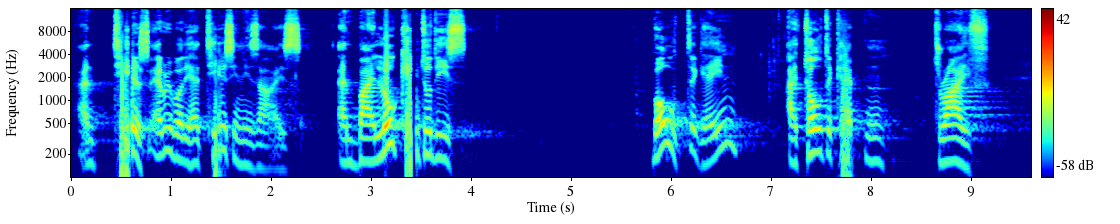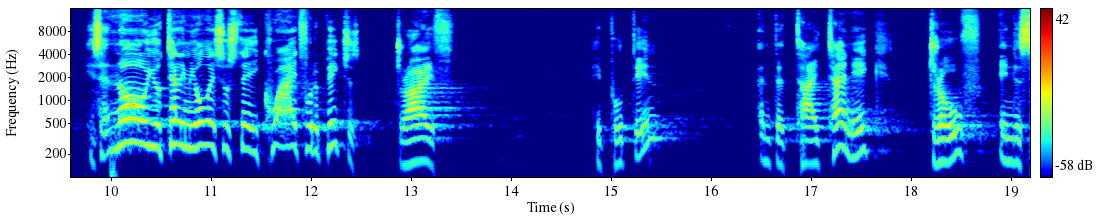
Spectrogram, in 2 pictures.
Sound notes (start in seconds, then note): none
